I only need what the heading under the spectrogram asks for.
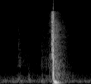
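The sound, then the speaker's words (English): A single solid click as a Surface tablet kickstand is snapped shut live as a sample, a short, full-bodied thunk with a bright snap on top, likened to a car door, alone against a faint low hum. “did you remember when the Surface came out with its kickstand, they described when you close it as a car door”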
